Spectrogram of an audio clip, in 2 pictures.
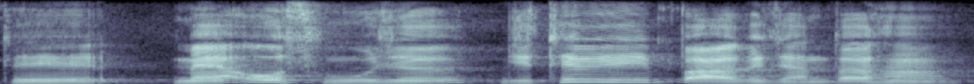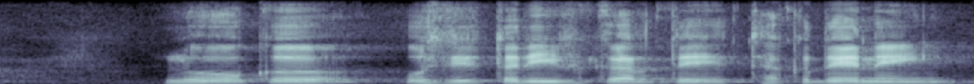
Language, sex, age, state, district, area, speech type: Punjabi, male, 45-60, Punjab, Pathankot, rural, spontaneous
